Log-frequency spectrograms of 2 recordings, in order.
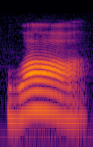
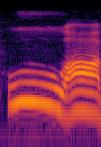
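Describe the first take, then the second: First: The two vowels glide together as one sound. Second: The two vowels are split with a break. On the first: The speaker calls it right. "é uó, uó, como um som só" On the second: The speaker calls it wrong. "não é U, ó, bem separado"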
